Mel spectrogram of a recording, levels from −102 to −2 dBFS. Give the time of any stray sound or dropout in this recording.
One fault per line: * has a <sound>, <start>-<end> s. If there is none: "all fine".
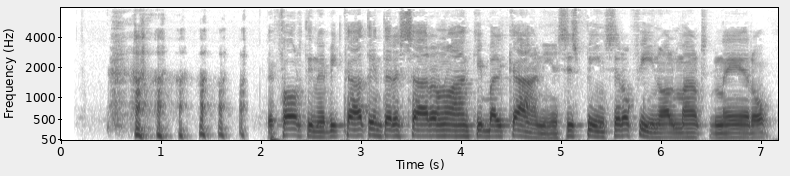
* has a laugh, 0.5-1.9 s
